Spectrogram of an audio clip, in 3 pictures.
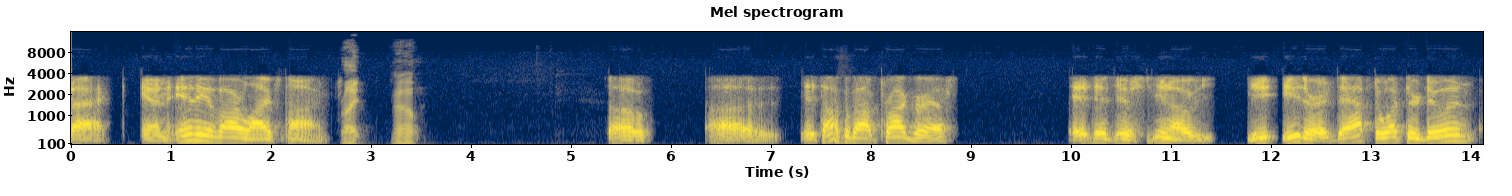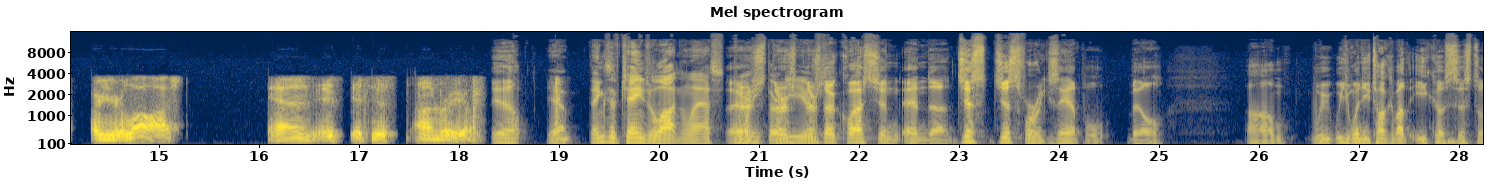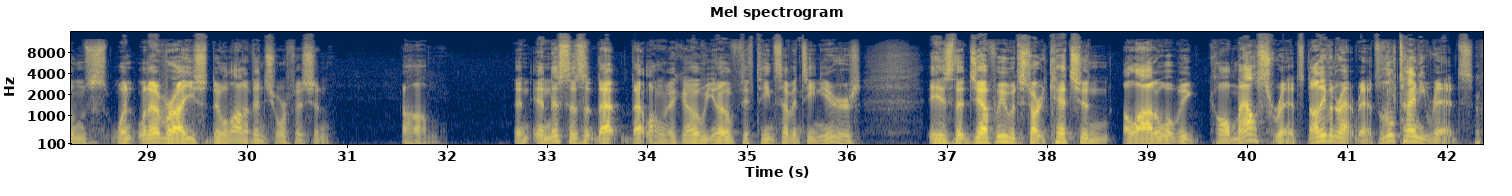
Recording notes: The guys had someone call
